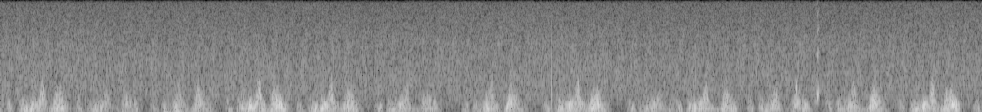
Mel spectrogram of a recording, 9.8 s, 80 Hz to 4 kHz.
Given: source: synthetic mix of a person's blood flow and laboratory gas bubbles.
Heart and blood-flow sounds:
Doppler ultrasound of blood flow; precordium
7.92-8.00 s: bubbles
8.14-8.23 s: bubbles
From the record:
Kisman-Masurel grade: 122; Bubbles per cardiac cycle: 1 to 2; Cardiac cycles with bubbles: 10 to 50%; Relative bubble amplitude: moderate (0.250 to 0.450); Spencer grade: 2 (many but less than half of the cardiac periods contain bubble signals, singularly or in groups); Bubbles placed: anywhere in the cardiac cycle

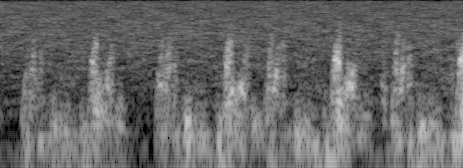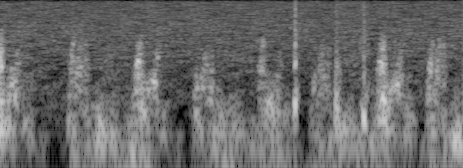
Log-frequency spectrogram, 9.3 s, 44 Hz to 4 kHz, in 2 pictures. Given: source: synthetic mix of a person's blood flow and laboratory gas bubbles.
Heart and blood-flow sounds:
Doppler ultrasound of blood flow; precordium
7.55-7.62 s: bubbles
7.96-8.05 s: bubbles
8.23-8.33 s: bubbles
From the record:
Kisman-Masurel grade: 213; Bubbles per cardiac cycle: several, 3 to 8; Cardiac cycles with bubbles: 1 to 10%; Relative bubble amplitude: loud (0.450 to 0.775); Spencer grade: 1 (occasional bubble signal discernible with the cardiac motion signal, with majority of cardiac periods free of bubbles); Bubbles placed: only in the low amplitude regions of the cardiac cycle

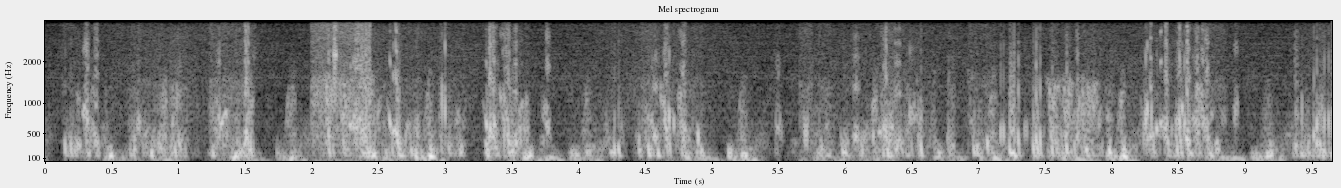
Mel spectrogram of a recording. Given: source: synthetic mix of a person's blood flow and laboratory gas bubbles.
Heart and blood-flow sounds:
Doppler ultrasound of blood flow; precordium
0.13-0.41 s: bubbles
0.62-1.08 s: bubbles
1.23-1.60 s: bubbles
2.00-2.86 s: bubbles
2.95-3.17 s: bubbles
3.28-3.65 s: bubbles
3.71-3.81 s: bubbles
4.21-4.35 s: bubbles
4.41-4.96 s: bubbles
5.47-5.55 s: bubbles
5.65-6.61 s: bubbles
6.76-6.85 s: bubbles
6.92-8.04 s: bubbles
8.21-8.87 s: bubbles
8.91-8.96 s: bubbles
9.34-9.66 s: bubbles
From the record:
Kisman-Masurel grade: 342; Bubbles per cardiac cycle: rolling drumbeat, 9 or more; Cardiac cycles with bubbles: 100%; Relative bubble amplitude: moderate (0.250 to 0.450); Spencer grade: 3 (all of the cardiac periods contain showers or single bubble signals, but not dominating or overriding the cardiac motion signals); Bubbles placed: only in the low amplitude regions of the cardiac cycle

